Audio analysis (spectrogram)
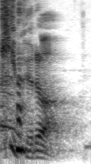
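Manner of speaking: high, loud hype coach cheer; instructor voice. Acted. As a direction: pump them up like a gym instructor. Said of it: "Let me put my instructor voice on".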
